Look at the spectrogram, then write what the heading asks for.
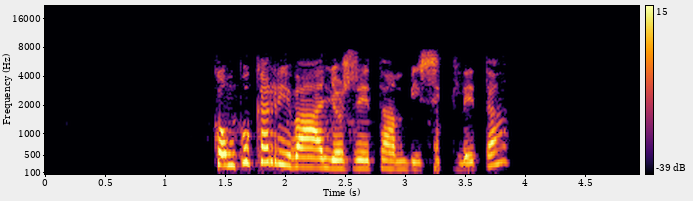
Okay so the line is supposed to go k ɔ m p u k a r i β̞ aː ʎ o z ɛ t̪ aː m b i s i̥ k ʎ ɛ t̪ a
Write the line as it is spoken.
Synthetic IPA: k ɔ m p u k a r i β̞ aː ʎ o z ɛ t̪ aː m b i s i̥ k l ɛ t̪ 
